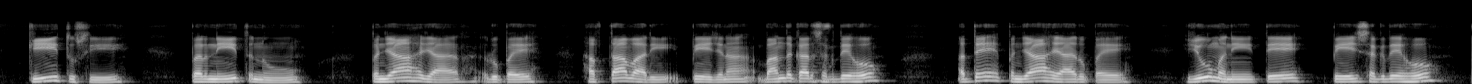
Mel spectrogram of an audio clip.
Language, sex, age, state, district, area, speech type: Punjabi, male, 30-45, Punjab, Jalandhar, urban, read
